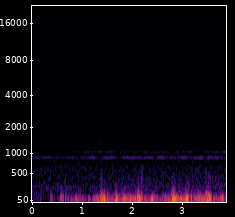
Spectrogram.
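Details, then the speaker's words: Adult man's heartbeat heard through a digital stethoscope in heart mode during a demonstration: regular low thumps at about 86 beats a minute, normal heart sounds. "मैं पियूष को बुलाना चाहूंगा आप यहां पे आके मेरी दिल की धड़कन सुनना चाहेंगे"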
